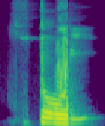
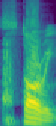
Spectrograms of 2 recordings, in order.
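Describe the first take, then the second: First: It is said in a Scottish accent. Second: It is said in a neutral, non-Scottish accent. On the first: "She said story" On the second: "not don't say like story"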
